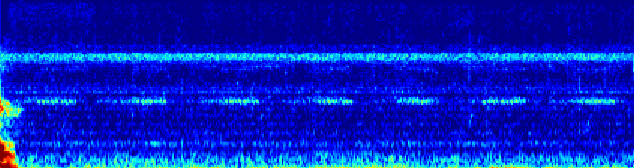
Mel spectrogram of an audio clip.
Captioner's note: crickets chirping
